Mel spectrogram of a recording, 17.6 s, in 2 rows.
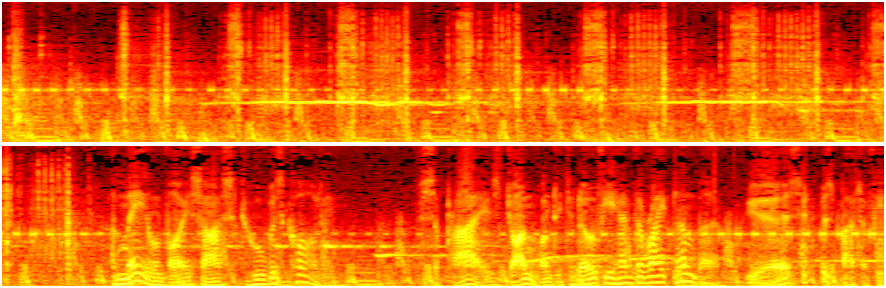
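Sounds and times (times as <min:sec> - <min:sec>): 
rotary telephone being dialed: 0:00.0 - 0:09.9
speech: 0:10.1 - 0:17.6.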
